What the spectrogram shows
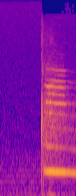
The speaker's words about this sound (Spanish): ahí suena el teléfono de un señor este, inquieto en las, en las comunicaciones, mandando las dosis.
